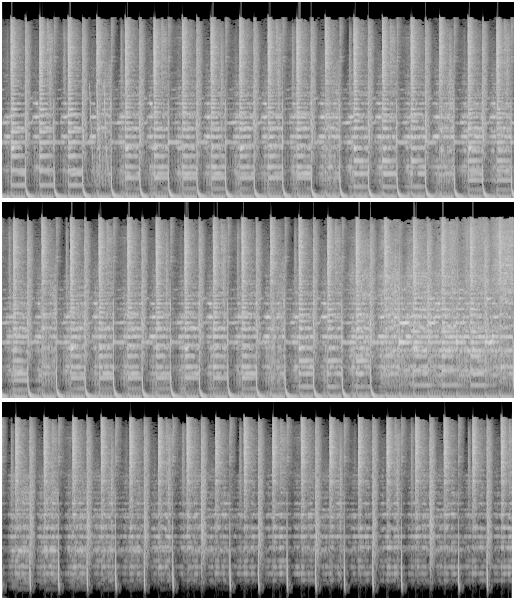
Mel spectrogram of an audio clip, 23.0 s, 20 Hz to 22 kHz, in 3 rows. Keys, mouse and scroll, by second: 1.2 g, 2.1 z, 2.8 KP_4, 3.2 click, 8.3 g, 11.2 click, 12.1 s, 12.3 z, 15.0 ctrl+click, 15.7 s, 16.2 shift+z, 20.6 KP_Decimal, 20.9 KP_8.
